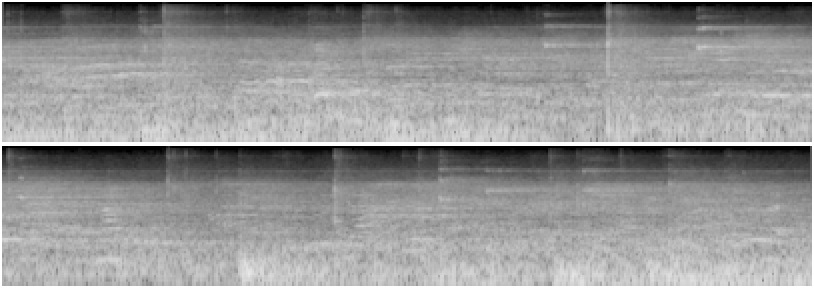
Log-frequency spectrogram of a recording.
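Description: Badminton play in a reverberant sports hall: repeated sharp racket hits on shuttlecocks and short sneaker squeaks on the court floor, over constant background chatter from players on the other courts.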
